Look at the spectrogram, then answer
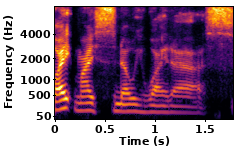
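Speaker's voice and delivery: low, grumbled mutter under the breath. A player's character, after a mental link is cut, mutters under his breath. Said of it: "Just out loud under his breath, Prismius mutters".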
